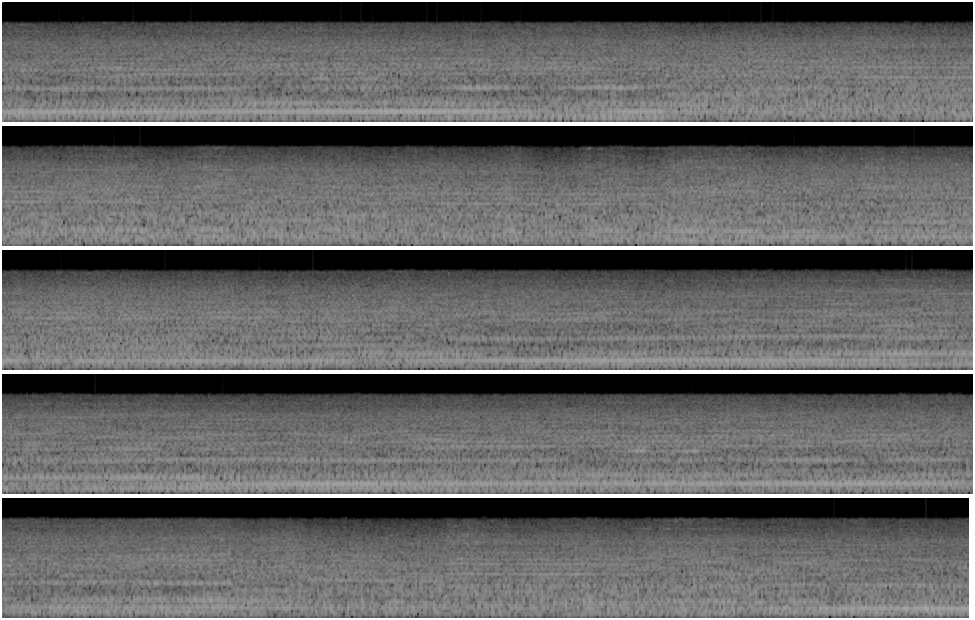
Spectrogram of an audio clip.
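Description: A race car engine roars steadily, rising and falling in pitch through the turns.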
